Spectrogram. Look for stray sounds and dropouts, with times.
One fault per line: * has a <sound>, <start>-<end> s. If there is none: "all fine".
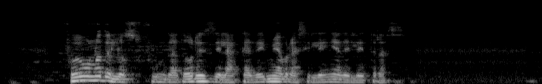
all fine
